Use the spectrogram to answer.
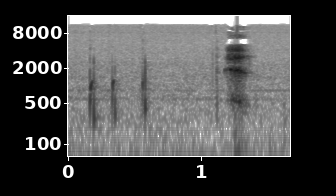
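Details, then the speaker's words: Person with a hiccuping spell that keeps stopping and returning, talking to camera: a few small, sharp catching sounds, then one louder abrupt gulp of hiccups. "yeah you heard right got hiccups great hold"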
